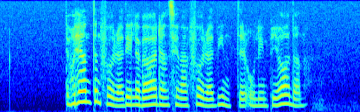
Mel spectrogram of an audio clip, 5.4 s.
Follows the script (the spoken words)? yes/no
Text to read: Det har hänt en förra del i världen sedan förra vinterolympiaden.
yes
